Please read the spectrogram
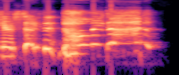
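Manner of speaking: screaming in alarm. Voicing a character running up, asking about Dolly: screaming in alarm. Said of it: "he's screaming".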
